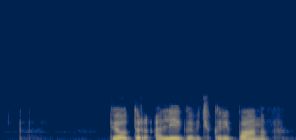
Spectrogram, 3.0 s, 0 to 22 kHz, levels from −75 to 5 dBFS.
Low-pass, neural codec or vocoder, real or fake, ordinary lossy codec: 7.2 kHz; none; real; Opus, 24 kbps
